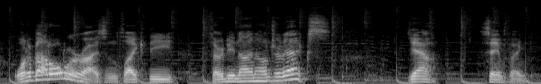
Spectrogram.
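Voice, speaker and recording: A man speaks with very wide pitch swings. Music plays in the background. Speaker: PC hardware youtuber. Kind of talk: casual talk to camera.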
